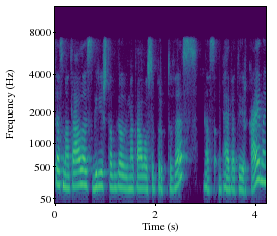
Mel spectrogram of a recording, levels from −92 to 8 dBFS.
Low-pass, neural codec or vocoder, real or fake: 7.2 kHz; none; real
